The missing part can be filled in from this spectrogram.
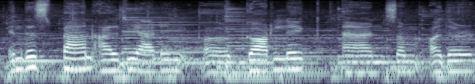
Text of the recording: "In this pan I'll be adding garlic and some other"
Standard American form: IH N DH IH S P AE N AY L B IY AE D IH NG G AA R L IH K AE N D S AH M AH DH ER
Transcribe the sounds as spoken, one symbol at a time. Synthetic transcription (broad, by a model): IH N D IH S P AE N AY L B IY AE D IH NG G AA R L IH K AE N D S AH M AH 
